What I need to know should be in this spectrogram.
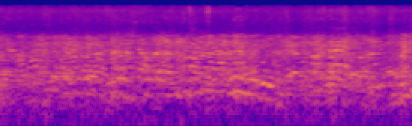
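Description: A knife scrapes scales off a fish.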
